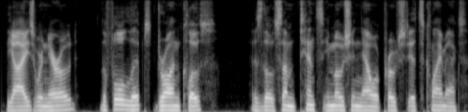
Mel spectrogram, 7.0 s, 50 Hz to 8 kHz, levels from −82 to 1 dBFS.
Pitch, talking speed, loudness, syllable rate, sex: 110 Hz, 155 wpm, -17 LUFS, 4.7 syllables/s, male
